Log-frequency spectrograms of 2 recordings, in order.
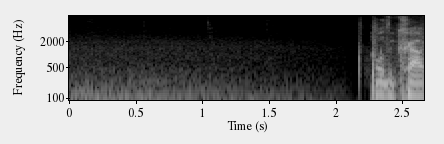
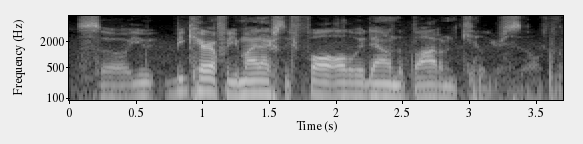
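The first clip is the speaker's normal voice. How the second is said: usual speaking voice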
